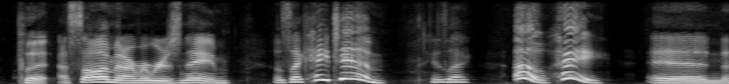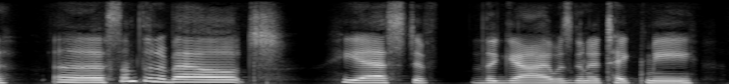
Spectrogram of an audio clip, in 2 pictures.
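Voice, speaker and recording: Ordinary pitch variation at a moderate pace, with a very clean recording, silent background and dry, close sound with no echo. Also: woman. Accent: American. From Kentucky, rural Cumberland County. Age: 20s. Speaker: podcast guest. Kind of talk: casual chat.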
